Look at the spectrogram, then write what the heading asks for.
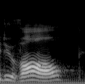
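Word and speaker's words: Duvall: And so, uh, Shelley Duval, uh, uh, her name rhymes with Hall.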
